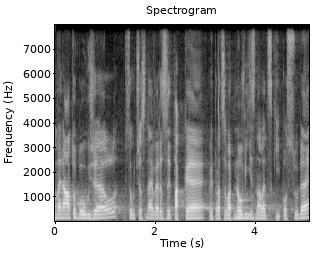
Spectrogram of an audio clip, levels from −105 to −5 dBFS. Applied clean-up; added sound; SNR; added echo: none; none; none; none.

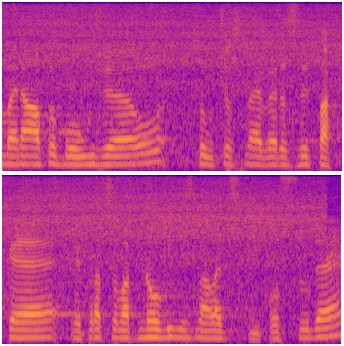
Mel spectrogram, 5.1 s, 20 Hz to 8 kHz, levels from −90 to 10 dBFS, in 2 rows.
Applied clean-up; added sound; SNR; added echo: none; Fire; 9 dB; none.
